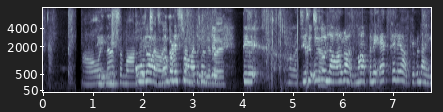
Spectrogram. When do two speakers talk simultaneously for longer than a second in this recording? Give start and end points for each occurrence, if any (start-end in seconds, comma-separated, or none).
1.9-3.6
